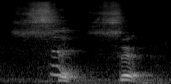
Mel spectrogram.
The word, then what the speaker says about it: 四: So the first character here is the 4th tone, 四.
